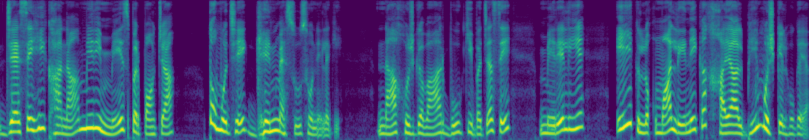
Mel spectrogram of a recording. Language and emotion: Urdu, disgusted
